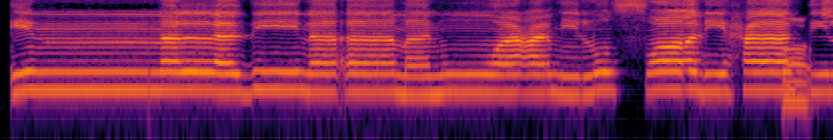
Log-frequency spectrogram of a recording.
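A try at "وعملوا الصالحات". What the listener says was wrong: So kurang tebal. So. Hentak tasdid. Wa amilus so. sekedar double. Naikkan suara pada sod sukun.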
